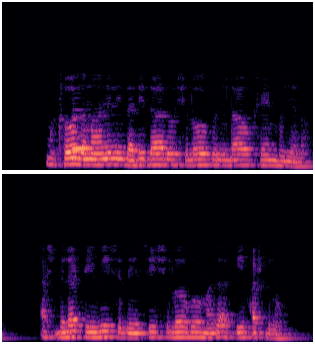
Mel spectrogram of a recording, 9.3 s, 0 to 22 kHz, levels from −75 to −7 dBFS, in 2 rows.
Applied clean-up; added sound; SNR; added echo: none; Wind instrument, woodwind instrument; 0 dB; reverberation time 0.6 s.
